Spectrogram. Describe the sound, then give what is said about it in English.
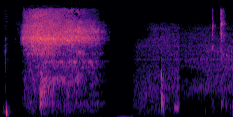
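Several people take a deep breath together during a group session: a long, airy breathy hiss, a brief pause, then a quieter breathy stretch with small clicks and snorts, all faint and without speech. “I would invite everybody to take a deep breath.”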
